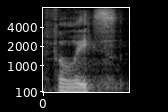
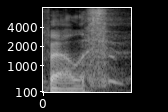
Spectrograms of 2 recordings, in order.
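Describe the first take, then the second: First: The name is said like 'fuh-leese'. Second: The name is said like 'fallus'. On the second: "Jeff always calls her Phallus"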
